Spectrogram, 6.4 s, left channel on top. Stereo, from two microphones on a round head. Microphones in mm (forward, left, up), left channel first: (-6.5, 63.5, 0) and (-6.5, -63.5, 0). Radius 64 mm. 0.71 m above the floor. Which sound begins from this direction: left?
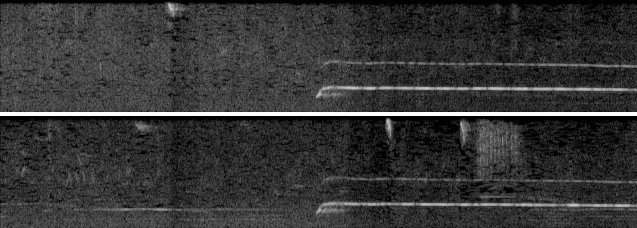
A scream, at 3.1 s.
